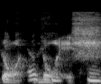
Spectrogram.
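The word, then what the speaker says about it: Deutch: Deutsch.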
